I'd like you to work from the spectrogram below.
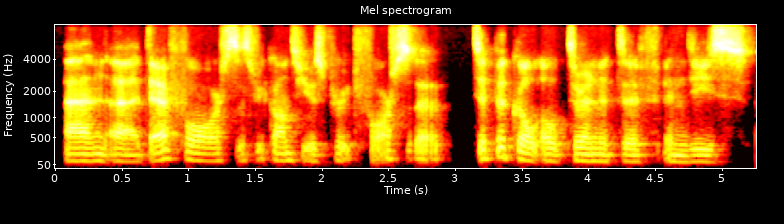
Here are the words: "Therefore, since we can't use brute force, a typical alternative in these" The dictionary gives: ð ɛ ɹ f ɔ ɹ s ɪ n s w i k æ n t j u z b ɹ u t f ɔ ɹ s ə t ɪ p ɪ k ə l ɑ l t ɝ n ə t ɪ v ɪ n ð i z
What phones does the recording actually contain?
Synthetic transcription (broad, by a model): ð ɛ ɹ f ɔ ɹ s ɪ n s w i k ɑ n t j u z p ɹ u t f ɔ ɹ s ə t ɪ p ɪ k ə l ɑ l t ɝ n ə t ɪ v ɪ n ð i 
